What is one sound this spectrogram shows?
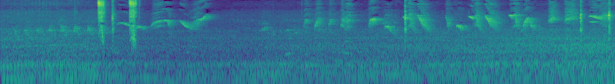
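A white-rumped shama sings in rich whistled phrases.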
